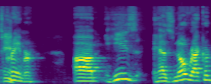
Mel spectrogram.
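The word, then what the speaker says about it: Kremer: It's spelled K E M E R, so I kind of want to say Kmer, but it's Kramer.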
